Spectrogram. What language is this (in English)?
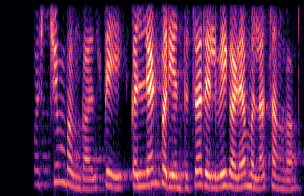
Marathi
